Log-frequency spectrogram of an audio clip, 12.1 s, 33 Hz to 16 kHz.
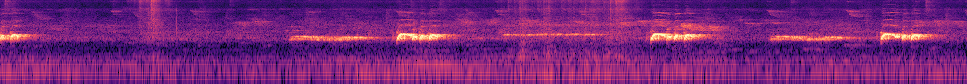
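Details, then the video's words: Caged local zebra doves in lively song meant to set others answering: short burry trilled coo phrases alternating with softer, lower-pitched ones at intervals of one to three seconds, like an exchange of calls. "perkutut lokal gacor manggung 10 menit bikin nyaut lainya"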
